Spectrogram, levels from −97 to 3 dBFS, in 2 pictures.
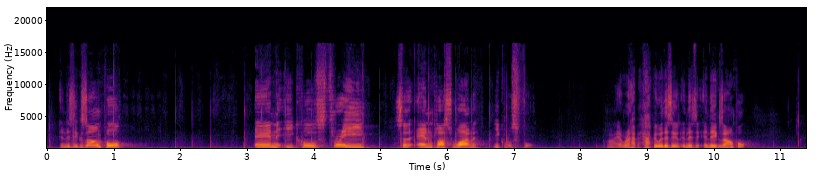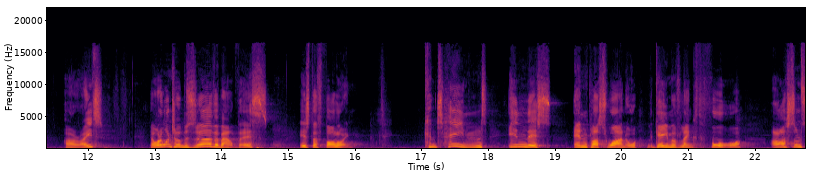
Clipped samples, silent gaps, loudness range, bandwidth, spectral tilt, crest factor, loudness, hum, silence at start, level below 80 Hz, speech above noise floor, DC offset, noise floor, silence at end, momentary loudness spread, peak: under 0.1%; none; 7 LU; 16.5 kHz; -5 dB/octave; 20 dB; -29 LUFS; none; 0.2 s; -58 dBFS; 36 dB; under 0.1%; -64 dBFS; 0 s; 16 LU; -10 dBFS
